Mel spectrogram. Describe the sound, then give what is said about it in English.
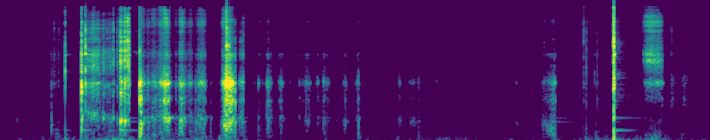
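Footsteps on stairs: an irregular run of scuffing, scraping steps and soft knocks, then a quiet gap before a few more sharp steps and a scrape. No one speaks. “We heard you playing with a device and I hear your footsteps.”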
